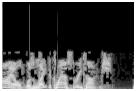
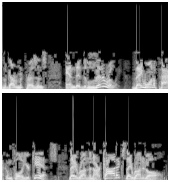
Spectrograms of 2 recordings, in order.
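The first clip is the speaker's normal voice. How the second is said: ordinary talk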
